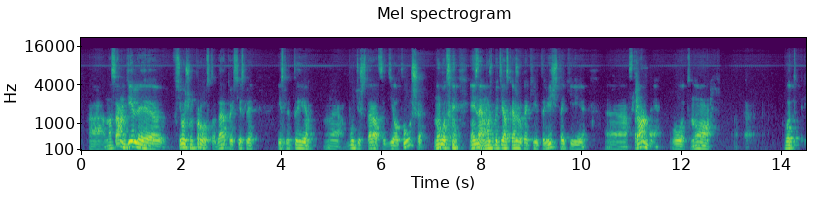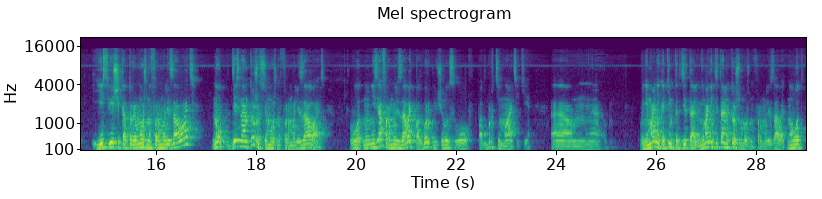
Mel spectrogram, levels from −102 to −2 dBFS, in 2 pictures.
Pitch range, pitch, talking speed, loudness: 105-145 Hz, 125 Hz, 130 wpm, -21 LUFS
